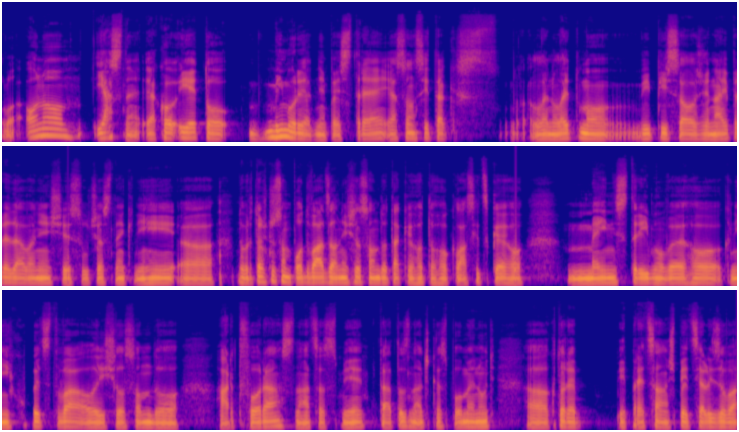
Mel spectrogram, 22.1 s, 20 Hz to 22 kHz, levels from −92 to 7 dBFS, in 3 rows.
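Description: Speech with two brief chunks out of order, at 8.01 s and 12.49 s, where a 5.8 ms slice plays one slot late, consistent with a small audio buffer. Each sounds like a tiny jumbled moment, and a waveform shows three sharp discontinuities per event, seen as thin vertical lines on a spectrogram.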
